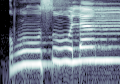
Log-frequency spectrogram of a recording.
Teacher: huruf ro dibunyikan secara tafkhim karena ro berbaris damah cara bacanya ditebalkan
